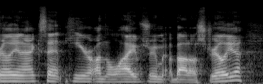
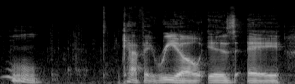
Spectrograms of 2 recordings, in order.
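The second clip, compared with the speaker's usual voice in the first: ordinary talk, nothing marked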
